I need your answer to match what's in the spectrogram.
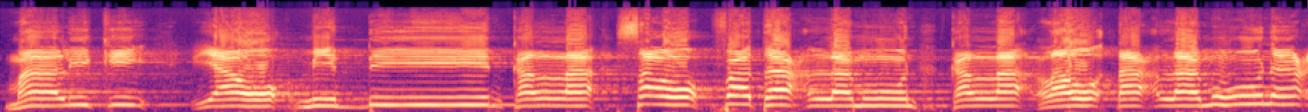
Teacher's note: membaca wawu mati cenderung ke suara o. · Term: huruf lin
